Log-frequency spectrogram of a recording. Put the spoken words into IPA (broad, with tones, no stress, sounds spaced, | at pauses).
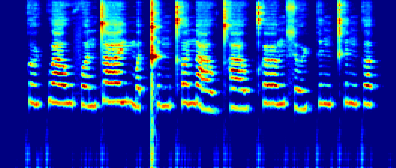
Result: k ɵ˨˧ ɥ kʷ aː˧ w f ɐ˨ n t̪ aː˥ j m ɐ˨ t̚ kʰ ɪ˧ ŋ kʰ ɐ˥ n aː˨˩ w t̪ʰ aː˨ w kʰ œː˥ ŋ s ɵ˨˥ ɥ k ɪ˥ ŋ kʰ ɪ˥ ŋ k ɐ˥ k̚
